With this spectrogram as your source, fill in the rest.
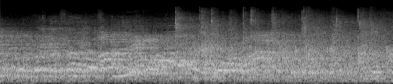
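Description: A judo throw lands with a thud on a mat.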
